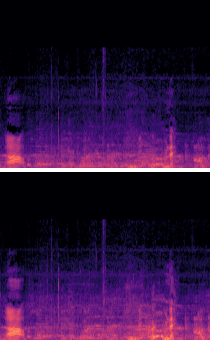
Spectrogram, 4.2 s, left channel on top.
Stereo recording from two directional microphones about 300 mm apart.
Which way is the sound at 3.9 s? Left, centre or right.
Right.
